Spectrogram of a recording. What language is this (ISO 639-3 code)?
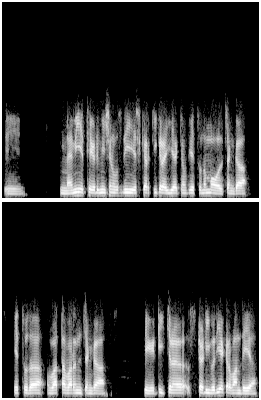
pan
